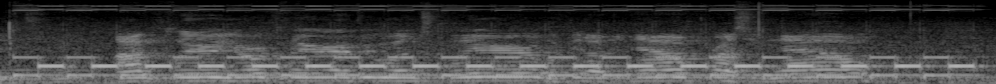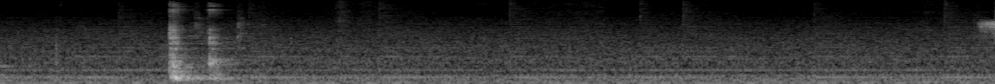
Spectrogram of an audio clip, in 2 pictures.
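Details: Simulated EMR class scenario, AED on patient after CPR: repeating two-tone alert, then a brief sharp click of shock delivery followed by a soft steady tone and CPR prompt.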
